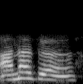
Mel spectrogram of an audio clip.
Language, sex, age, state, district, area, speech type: Kashmiri, female, 18-30, Jammu and Kashmir, Pulwama, rural, conversation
